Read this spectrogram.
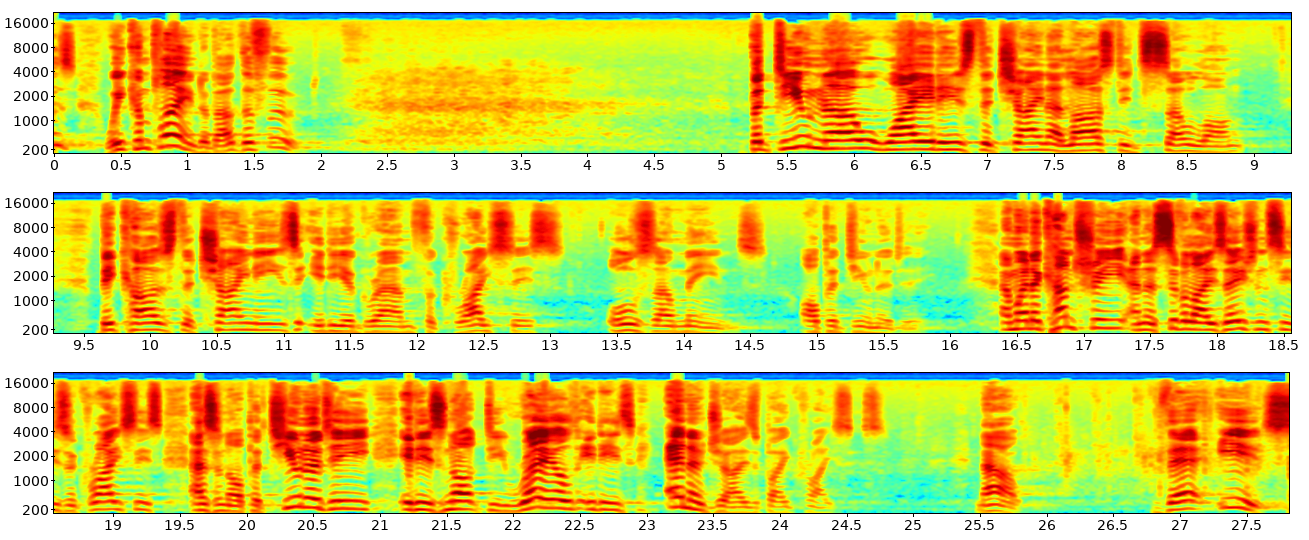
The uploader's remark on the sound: delivered the opening plenary keynote address at the Jewish Federations of North America's annual General Assembly in Washington DC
